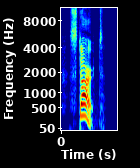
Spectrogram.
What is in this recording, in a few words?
"START", english; 3000 words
